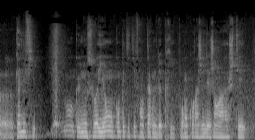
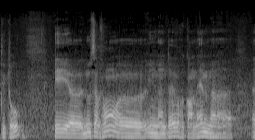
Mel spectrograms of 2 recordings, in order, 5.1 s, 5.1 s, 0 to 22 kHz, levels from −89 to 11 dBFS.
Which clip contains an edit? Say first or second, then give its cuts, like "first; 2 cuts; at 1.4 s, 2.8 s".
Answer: first; 1 cut; at 1.4 s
